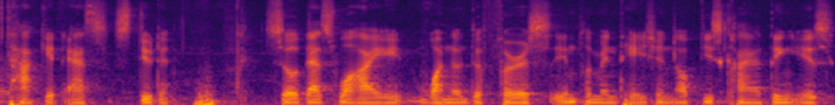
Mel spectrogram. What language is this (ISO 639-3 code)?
eng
